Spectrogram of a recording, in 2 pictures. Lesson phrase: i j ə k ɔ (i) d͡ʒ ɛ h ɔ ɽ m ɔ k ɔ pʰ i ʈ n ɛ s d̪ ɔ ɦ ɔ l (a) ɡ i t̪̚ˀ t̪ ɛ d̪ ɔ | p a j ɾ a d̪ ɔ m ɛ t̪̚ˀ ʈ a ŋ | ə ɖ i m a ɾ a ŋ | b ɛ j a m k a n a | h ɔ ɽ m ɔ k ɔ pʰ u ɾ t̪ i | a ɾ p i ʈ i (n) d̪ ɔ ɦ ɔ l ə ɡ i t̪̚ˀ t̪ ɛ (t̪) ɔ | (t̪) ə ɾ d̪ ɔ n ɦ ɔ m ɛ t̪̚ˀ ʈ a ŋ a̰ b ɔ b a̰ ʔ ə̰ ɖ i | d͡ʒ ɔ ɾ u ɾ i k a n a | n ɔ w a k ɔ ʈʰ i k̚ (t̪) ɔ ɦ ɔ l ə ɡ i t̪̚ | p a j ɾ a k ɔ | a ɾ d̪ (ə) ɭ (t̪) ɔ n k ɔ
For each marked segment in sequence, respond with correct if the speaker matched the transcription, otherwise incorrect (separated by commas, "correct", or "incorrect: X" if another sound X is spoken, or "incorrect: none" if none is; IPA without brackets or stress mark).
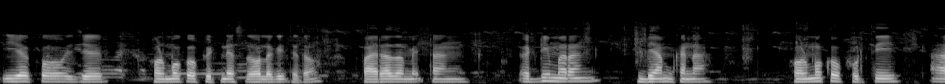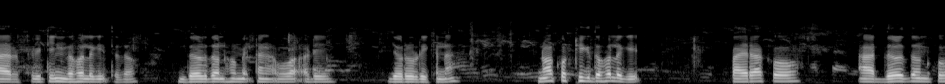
correct, incorrect: ə, incorrect: ŋ, incorrect: d̪, incorrect: d̪, incorrect: d̪, correct, incorrect: d̪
